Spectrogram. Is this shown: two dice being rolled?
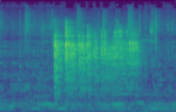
yes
